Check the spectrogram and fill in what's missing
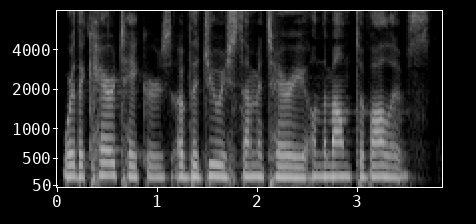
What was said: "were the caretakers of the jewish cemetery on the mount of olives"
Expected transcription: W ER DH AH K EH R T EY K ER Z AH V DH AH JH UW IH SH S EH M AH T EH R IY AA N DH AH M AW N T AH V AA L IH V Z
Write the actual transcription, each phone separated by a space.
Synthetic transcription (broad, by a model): W ER DH AH K EH R T EY K ER Z AH V DH AH JH UW IH SH S EH M AH T EH R IY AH N DH AH M AW N T AH V AA L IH V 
